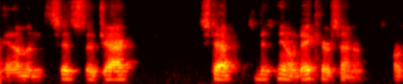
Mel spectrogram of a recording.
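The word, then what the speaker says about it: Steppe: it and it's interesting the name is pronounced step because we do provide a step in the right direction because of him he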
